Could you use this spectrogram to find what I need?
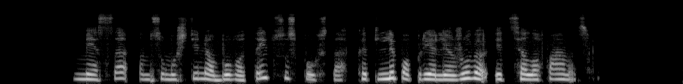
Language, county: Lithuanian, Vilnius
